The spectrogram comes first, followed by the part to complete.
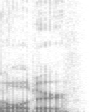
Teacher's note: saying older can be a challenge because of that o sound that links with a dark l sound it then links with a D sound and then even links with like an R sound oh my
